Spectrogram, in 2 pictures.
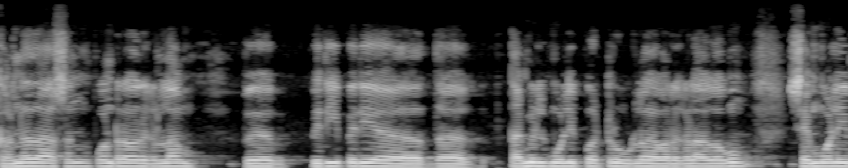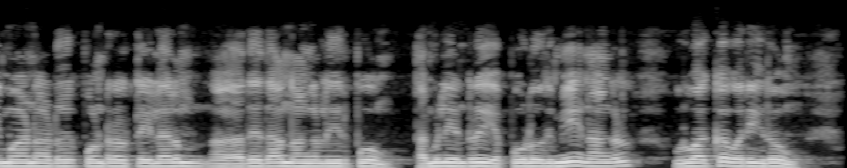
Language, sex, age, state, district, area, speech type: Tamil, male, 45-60, Tamil Nadu, Krishnagiri, rural, spontaneous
